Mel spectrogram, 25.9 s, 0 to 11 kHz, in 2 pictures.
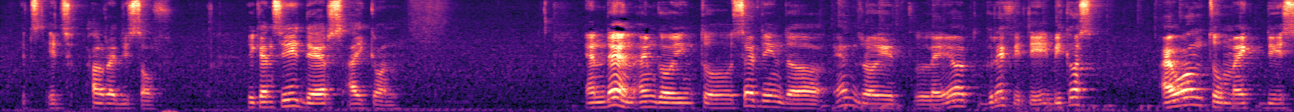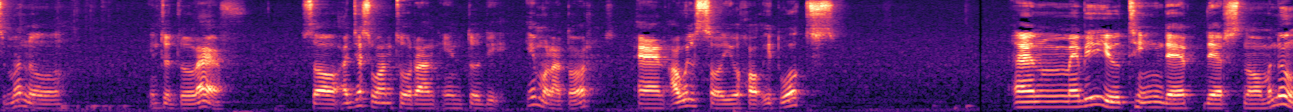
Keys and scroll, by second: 22.4 shift+super+2.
